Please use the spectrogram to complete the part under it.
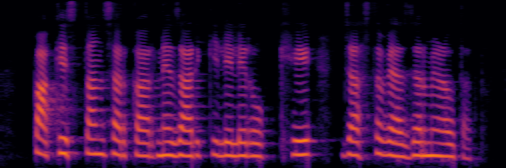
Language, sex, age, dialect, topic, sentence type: Marathi, female, 18-24, Northern Konkan, banking, statement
